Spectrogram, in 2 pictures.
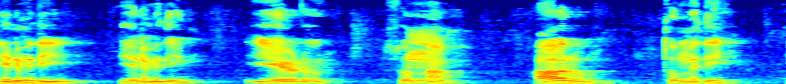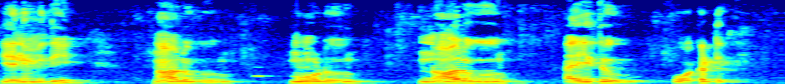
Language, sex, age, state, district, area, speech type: Telugu, male, 18-30, Andhra Pradesh, N T Rama Rao, urban, read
